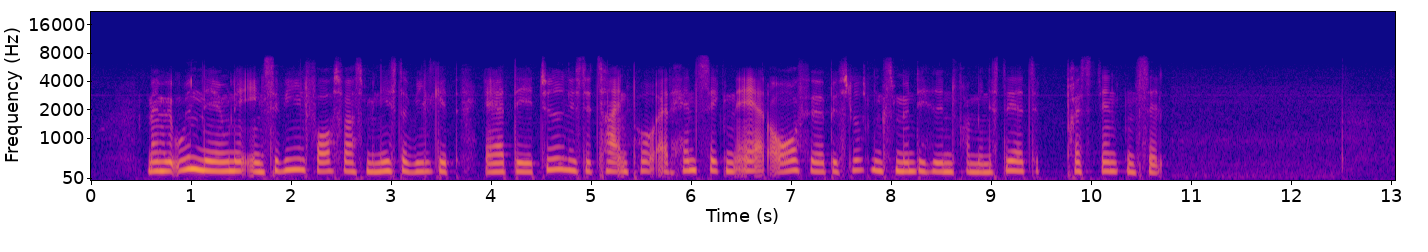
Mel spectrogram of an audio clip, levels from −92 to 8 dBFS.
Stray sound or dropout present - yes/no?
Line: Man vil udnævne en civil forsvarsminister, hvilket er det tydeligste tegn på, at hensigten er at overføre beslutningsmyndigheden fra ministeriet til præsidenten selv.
no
